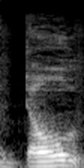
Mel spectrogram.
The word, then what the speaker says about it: DOM: Uh that's the dome. Dom. I call it the ladder. See, that's where you see the dom uh stands for depth of market. They pronounced the dome and it confused the entire I remember that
